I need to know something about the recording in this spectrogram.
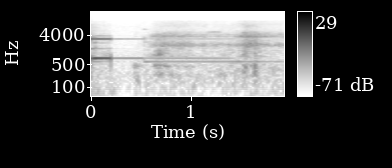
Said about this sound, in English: who's that knocking at the door? Someone's ringing the bell.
